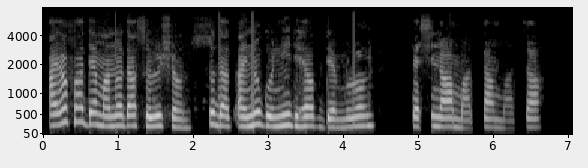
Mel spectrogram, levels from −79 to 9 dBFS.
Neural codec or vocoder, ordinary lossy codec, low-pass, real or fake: none; none; 7.2 kHz; real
